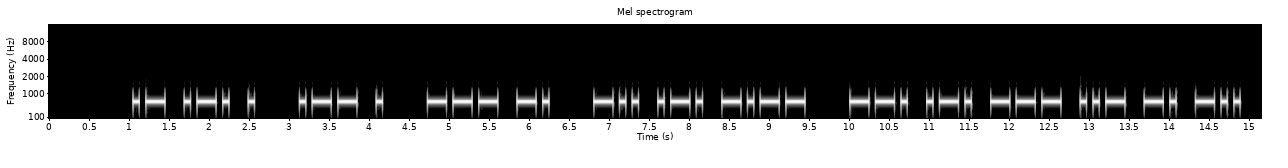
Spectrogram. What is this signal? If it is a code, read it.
Morse code, heard as a keyed tone, about 15 wpm, 700 Hz. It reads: ARE WE ON DRY GROUND
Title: Sentences from Top 1000 Words - Review Part 3 - 15wpm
